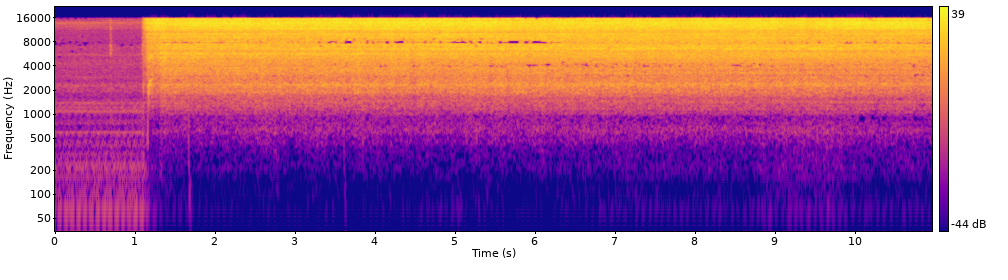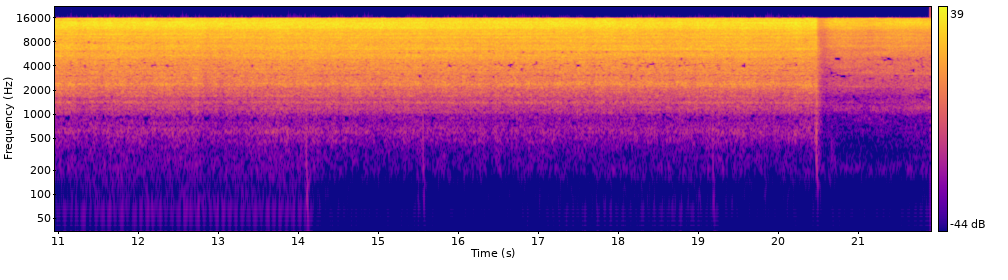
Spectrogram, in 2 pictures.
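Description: Handheld plasma cutter cutting through steel bar: a loud, steady hiss of the arc and air jet that starts about a second in and cuts off suddenly near the end.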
